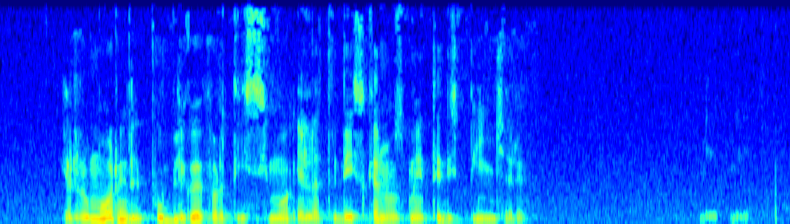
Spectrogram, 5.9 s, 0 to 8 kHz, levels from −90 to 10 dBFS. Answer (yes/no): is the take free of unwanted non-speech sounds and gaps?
no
